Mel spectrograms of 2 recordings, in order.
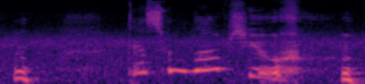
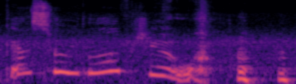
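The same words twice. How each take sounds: First: Otter voice. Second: Very high squeaky otter voice. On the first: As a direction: stretch it out in a tiny critter voice. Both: Pretend. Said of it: "That was my best otter voice".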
